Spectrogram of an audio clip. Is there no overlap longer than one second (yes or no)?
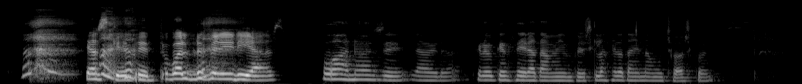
yes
